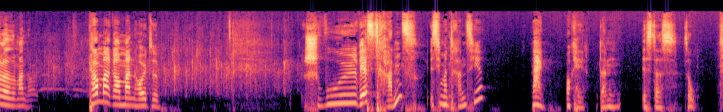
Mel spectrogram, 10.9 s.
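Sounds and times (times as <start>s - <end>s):
speech: 0.0s - 0.6s, 1.3s - 2.6s, 4.6s - 7.4s, 8.0s - 10.8s
audience applause: 0.4s - 4.7s.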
